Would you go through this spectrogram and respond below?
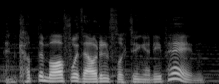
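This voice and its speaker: A man's voice: medium pitch, lively intonation, quick pace. A man live-streaming a game, reading the dialogue aloud dramatically and adding casual asides. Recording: game music behind the voice. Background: game music.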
